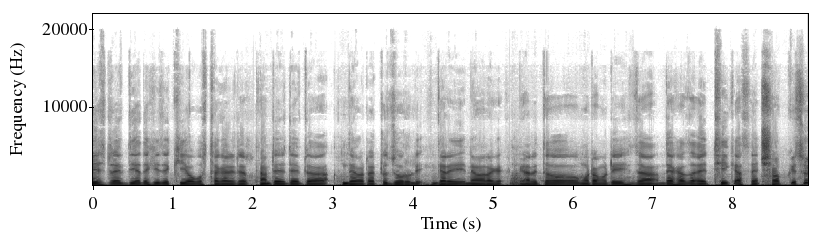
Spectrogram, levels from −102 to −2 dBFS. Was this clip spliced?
no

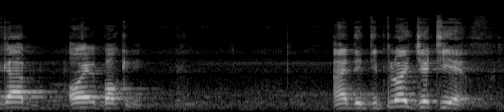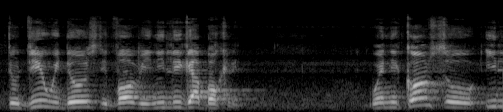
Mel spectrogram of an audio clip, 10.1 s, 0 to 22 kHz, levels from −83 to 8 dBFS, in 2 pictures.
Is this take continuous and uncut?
yes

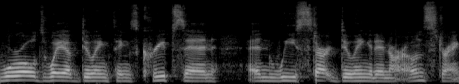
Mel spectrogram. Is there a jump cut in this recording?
no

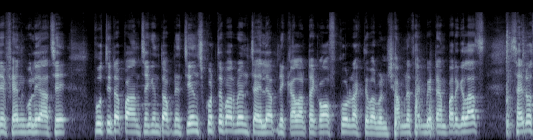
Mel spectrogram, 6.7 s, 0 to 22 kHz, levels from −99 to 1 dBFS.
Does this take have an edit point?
no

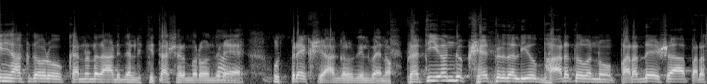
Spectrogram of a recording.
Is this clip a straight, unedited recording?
no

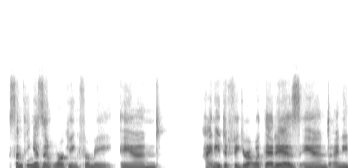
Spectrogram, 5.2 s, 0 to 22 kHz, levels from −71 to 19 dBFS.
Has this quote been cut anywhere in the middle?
no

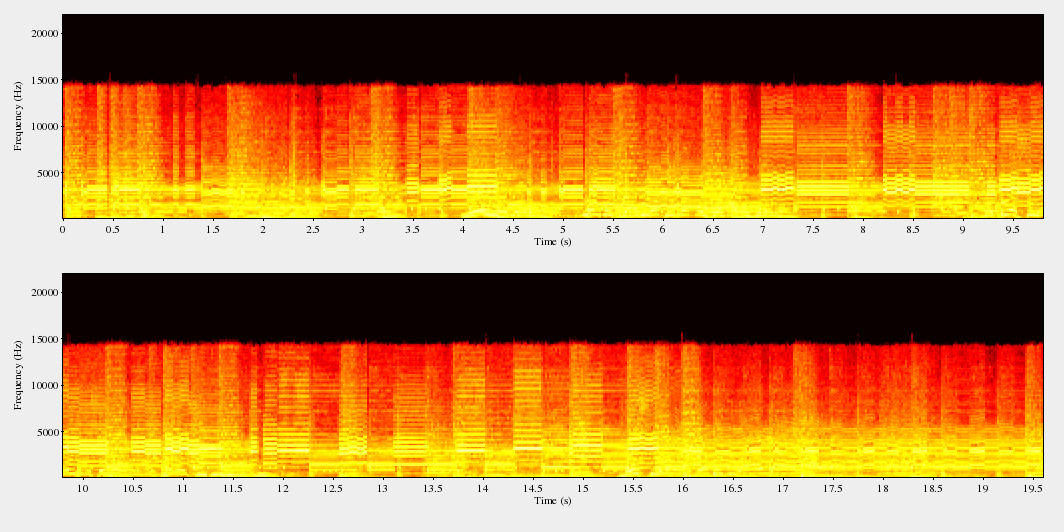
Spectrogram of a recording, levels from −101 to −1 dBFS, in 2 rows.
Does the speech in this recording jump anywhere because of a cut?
no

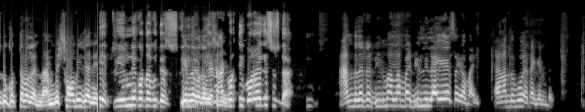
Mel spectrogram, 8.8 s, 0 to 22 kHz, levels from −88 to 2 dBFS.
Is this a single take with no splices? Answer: no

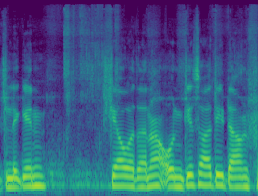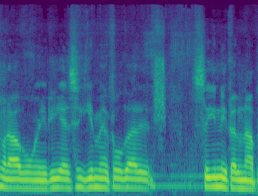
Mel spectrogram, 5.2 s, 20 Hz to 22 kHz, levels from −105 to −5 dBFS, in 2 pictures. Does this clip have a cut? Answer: no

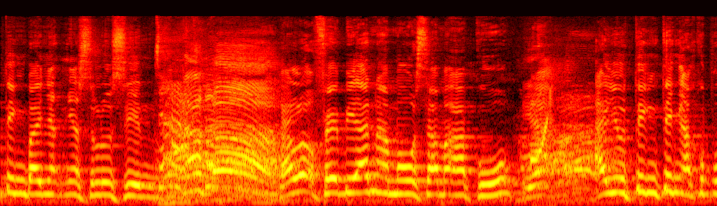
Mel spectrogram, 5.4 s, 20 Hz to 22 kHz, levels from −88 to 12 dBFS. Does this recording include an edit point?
no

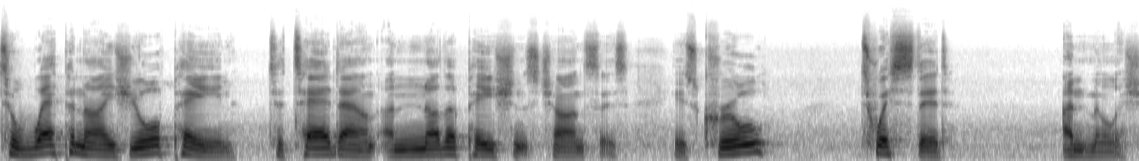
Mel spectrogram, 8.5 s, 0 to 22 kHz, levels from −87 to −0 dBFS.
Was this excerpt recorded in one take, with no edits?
yes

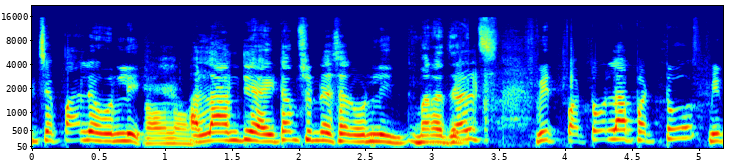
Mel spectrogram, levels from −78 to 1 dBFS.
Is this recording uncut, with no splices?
no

